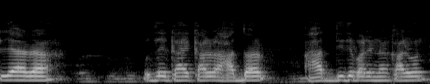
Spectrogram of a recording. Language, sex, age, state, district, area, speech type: Bengali, male, 18-30, West Bengal, Hooghly, urban, spontaneous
